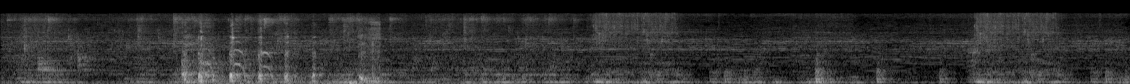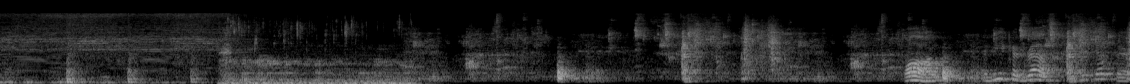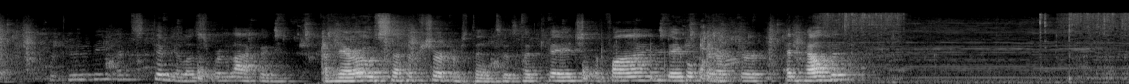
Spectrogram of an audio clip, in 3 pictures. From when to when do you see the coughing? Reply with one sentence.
You can hear the coughing from 1.8 to 3.9 s and from 28.6 to 30.1 s.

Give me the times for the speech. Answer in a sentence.
The speech can be heard from 20.4 to 31.1 s.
